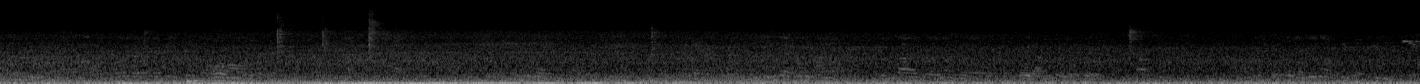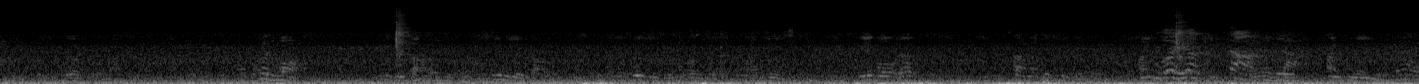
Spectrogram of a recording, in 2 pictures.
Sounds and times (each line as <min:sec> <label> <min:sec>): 0:00.0 traffic sound 0:28.3
0:00.0 wind 0:28.3
0:13.4 birds sound 0:14.4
